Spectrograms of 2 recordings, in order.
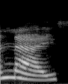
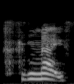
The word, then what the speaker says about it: knife: la letra siguiente listo no se va a decir kif o knif no la k no tiene sonido esta palabra digamos escribe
